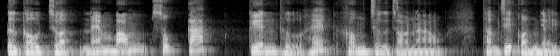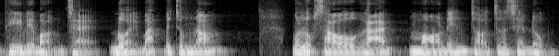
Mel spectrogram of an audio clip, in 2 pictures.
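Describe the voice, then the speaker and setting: A man narrating an audiobook story in a lively, animated way. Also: medium pitch, unhurried.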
